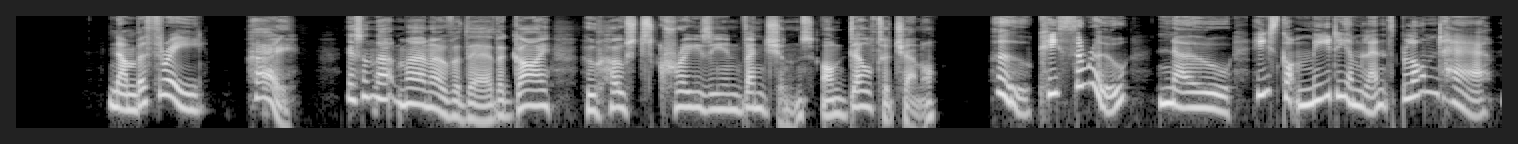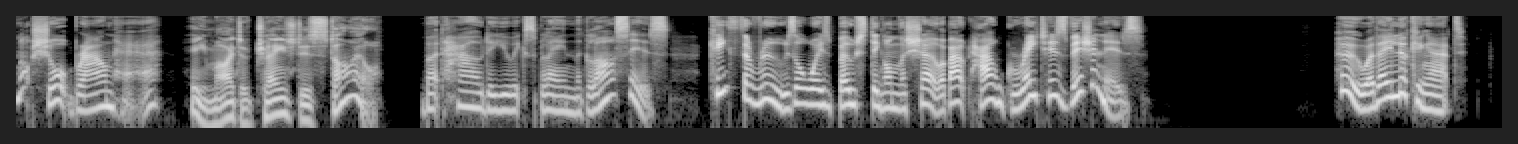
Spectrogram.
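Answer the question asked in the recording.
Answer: a man with short brown hair and glasses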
